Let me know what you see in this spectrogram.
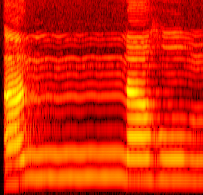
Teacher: نون کے اوپر کیا ہے شد ہے تو نون مشدد کا غنہ کریں گے. انہم، یہاں پر پھر غنہ ہو رہا ہے اور یہ ہے ادغام شفوی کا غنہ.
